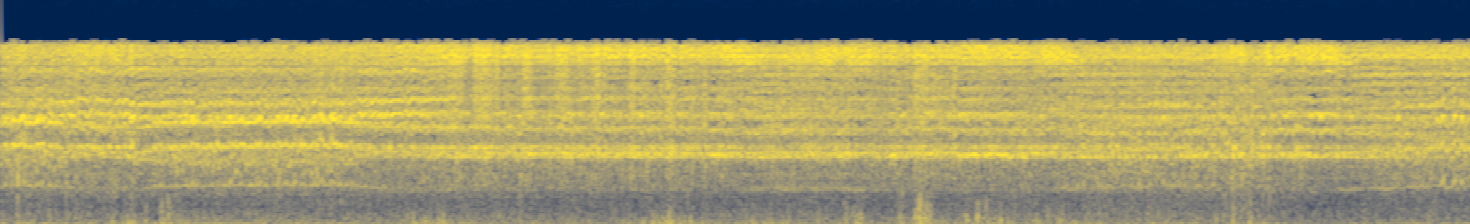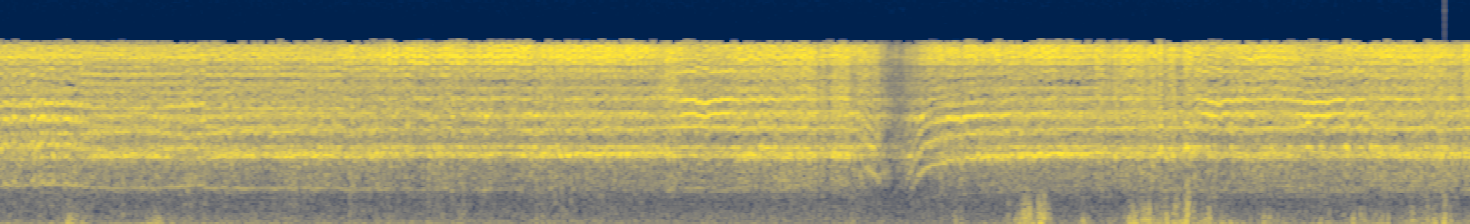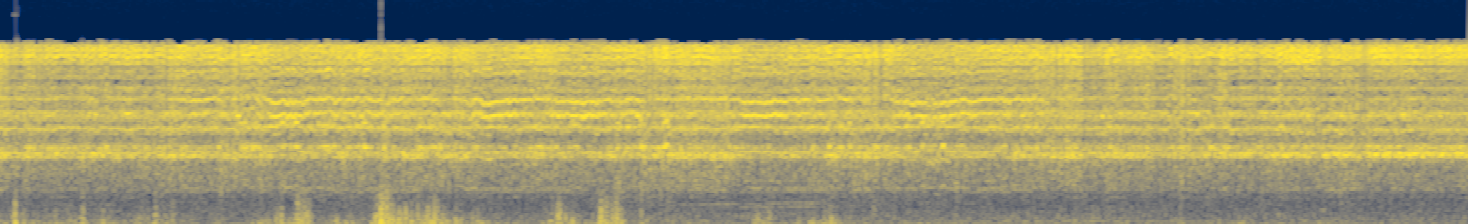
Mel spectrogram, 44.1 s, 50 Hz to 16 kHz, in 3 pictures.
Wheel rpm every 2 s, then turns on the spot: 160, 160, 160, 160, 160, 160, 160, 160, 160, 160, 160, 140, 150, 160, 160, 160, 160, 160, 160, 160, 160, 160.
none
